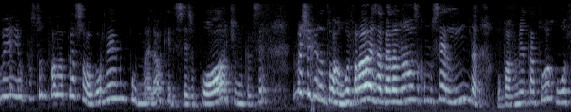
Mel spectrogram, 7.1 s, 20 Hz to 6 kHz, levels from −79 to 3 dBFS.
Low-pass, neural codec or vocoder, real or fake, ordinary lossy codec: 5.4 kHz; none; real; none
